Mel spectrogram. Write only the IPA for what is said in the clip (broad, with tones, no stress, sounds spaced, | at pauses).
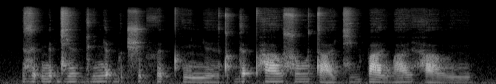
z ɪ˦ ʔ n ɪ˦ ʔ d͡ʑ e˦˨ ɪ̯ ɡ i˦ ɲ ɛ˦ ʔ b ɪ˦ ʔ ʃ ɪ˦ ʔ θ ɪ˦ ʔ pʰ ĩ˨ ɲ e˨ ɪ̯ d ʊ˦ ʔ ɡ ɛ˦ ʔ pʰ a˦ ʊ̯ s o˦ ʊ̯ t a˨ ɪ̯ t͡ɕ i˦ p a˦˨ ɪ̯ w a˦ ɪ̯ h a˨ ʊ̯ l ĩ˨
